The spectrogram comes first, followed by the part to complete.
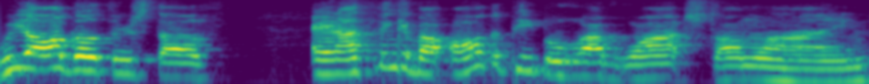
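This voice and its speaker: Very wide pitch swings and an animated tone at a fairly quick pace, with an American accent. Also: man. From US Midwest (Northwest Indiana). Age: 20s. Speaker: digital marketer and speaker. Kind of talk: interview. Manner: fast.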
